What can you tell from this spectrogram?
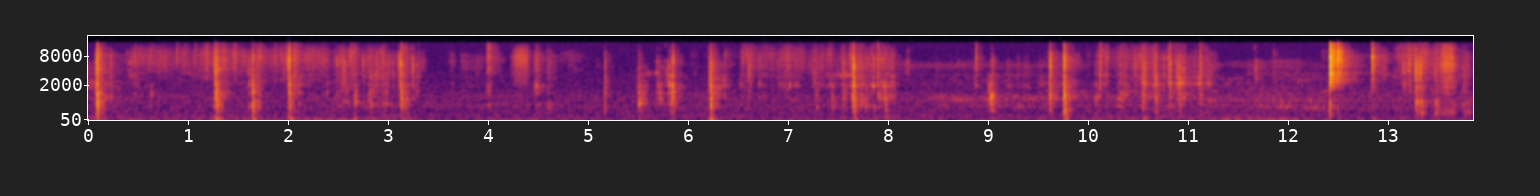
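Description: Irregular small clicks and taps of a precision screwdriver working screws out of a laptop's bottom cover, the loudest click near the end.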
